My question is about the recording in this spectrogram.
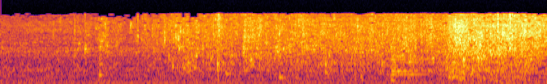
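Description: Clear liquid poured into a mixer in a drug lab, a continuous trickling, splashing pour over a low steady hum, growing slightly louder toward the end.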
